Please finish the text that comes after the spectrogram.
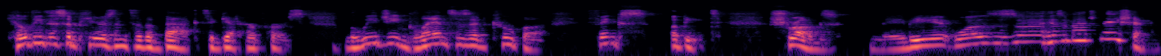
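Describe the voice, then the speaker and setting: A man's voice: on the high side, sing-song, moderate pace, husky, rough recording. A man hosting a casual amateur screenplay read, narrating stage directions and breaking off into laughing asides. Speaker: host and narrator of a script read-through.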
